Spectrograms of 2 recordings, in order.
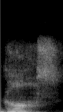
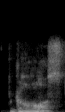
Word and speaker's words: Gauss: stubbornly anglicize everything uh gauss will have to be pronounced gauze and that's really ghost that's very gory right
